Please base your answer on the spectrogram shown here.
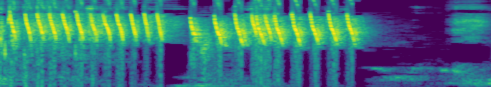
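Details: Weaver lure recording: rapid, high, scratchy chirps in a steady stream, about five per second, stopping abruptly, followed by faint low sounds and a soft hiss.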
